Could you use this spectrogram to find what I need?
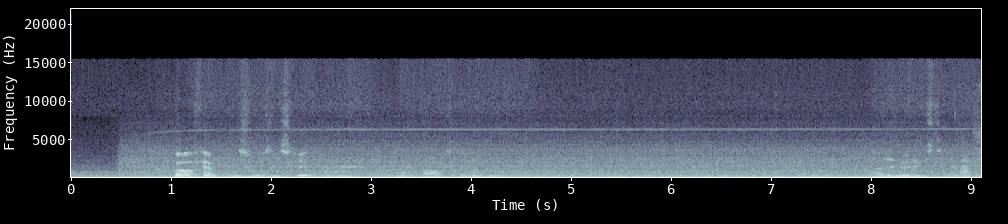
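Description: A truck engine rumbles steadily at cruising speed.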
